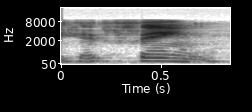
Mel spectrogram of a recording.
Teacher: o M aqui, tem o sonzinho de I, da semivogal I, refém. Basta você pronunciar que você vai observar.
